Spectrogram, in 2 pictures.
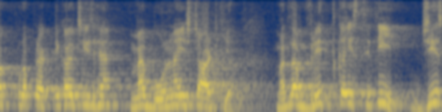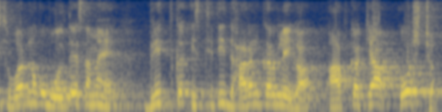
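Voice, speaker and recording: A young man teaches a class, posing a question and then answering it himself, drawing sounds out to show them. His voice sits high. He is recorded in a roomy classroom with long reverb. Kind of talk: explaining a lesson to students.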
